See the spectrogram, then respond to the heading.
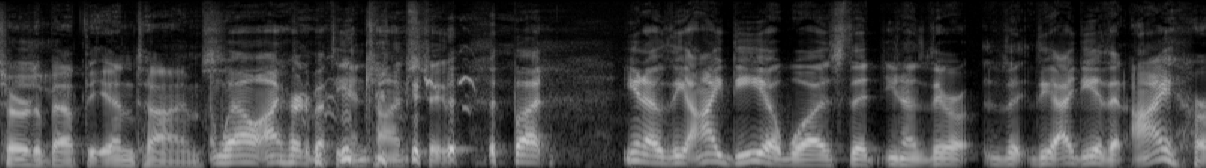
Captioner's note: laughs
